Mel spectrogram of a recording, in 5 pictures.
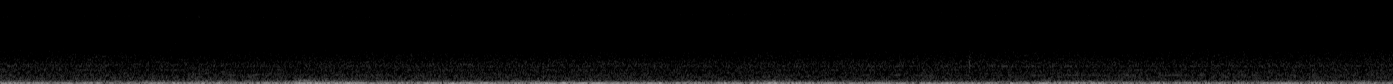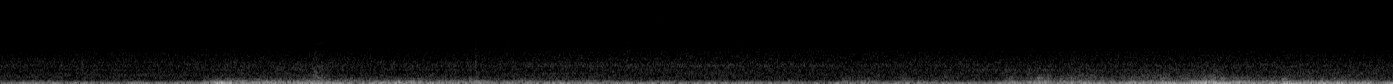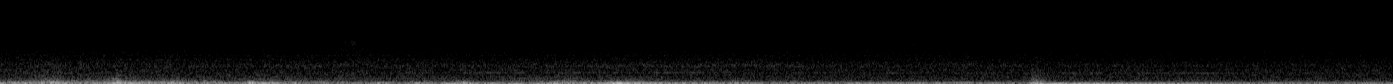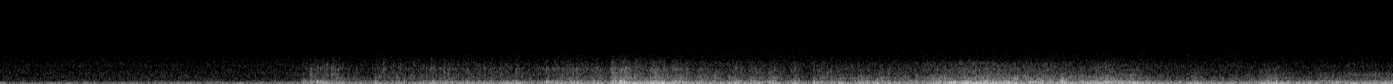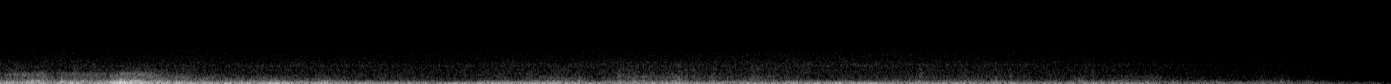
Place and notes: summer evening. thunderstorm rumbling far in the distance. no lightning. just distant murmur. moderate cricket activity. (roland r-07)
